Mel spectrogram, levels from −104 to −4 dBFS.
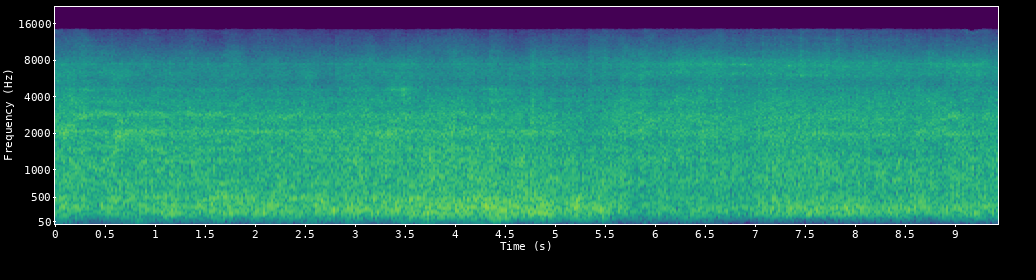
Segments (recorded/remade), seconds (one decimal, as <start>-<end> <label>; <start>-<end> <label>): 0.0-6.7 remade; 6.7-8.5 recorded; 8.5-9.4 remade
